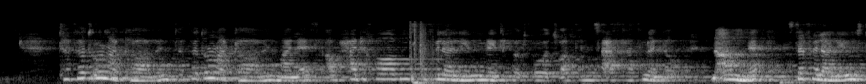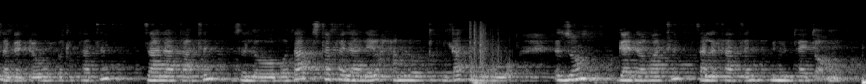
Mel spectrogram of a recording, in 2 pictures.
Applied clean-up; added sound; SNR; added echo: none; Gunshot, gunfire; 9 dB; reverberation time 1.1 s.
